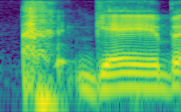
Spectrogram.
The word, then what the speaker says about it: Gabe: Gabe, and then I love they give a pronunciation key, and it just says, pronounce like the word gay. Then you add a B sound.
